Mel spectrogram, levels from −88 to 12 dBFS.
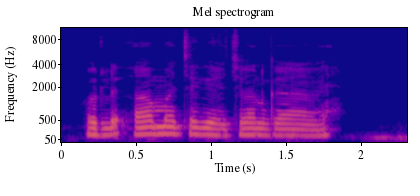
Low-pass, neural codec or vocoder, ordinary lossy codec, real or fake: none; vocoder, 22.05 kHz, 80 mel bands, WaveNeXt; none; fake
